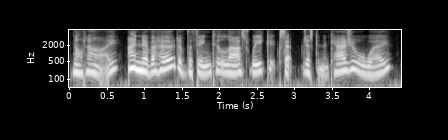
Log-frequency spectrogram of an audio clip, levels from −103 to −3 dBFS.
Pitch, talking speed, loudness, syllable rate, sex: 205 Hz, 230 wpm, -17 LUFS, 4.8 syllables/s, female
